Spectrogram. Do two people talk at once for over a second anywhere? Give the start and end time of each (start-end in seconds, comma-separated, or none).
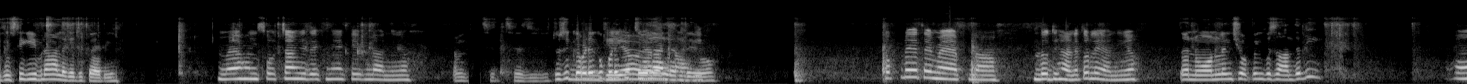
5.5-7.0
